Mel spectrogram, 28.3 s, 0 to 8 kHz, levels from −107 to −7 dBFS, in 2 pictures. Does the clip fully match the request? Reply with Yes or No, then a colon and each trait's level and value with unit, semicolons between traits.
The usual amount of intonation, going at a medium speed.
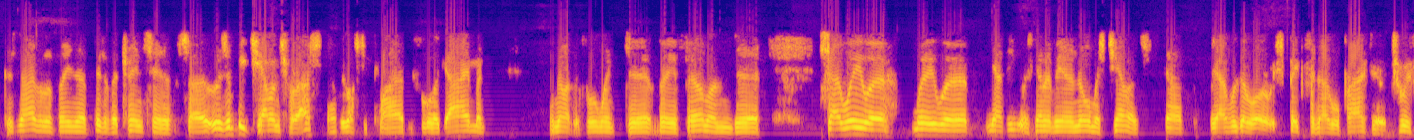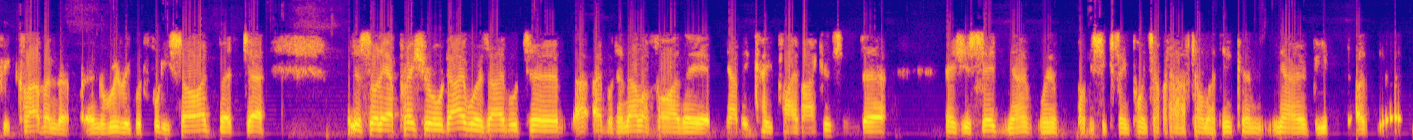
No: average, 3.3 semitones; fast, 255 wpm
